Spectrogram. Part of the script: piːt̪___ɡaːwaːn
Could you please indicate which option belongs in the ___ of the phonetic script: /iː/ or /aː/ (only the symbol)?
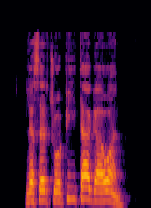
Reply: aː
